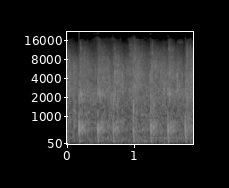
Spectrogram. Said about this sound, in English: So what we're going to do is we're just going to stomp on the floor for about 5 seconds. Ready? Do it.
